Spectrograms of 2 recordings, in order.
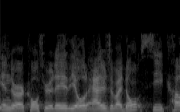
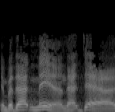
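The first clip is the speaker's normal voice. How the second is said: ordinary talk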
